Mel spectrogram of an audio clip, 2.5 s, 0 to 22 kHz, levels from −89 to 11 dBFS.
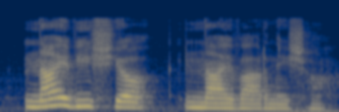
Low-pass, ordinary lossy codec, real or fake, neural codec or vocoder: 10.8 kHz; none; real; none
